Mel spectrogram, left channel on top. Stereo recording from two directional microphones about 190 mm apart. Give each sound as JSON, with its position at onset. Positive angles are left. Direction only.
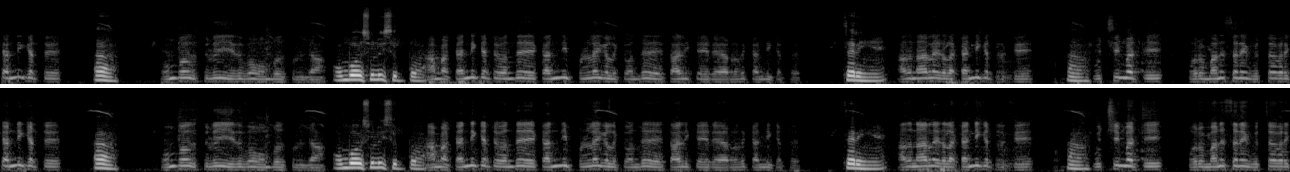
{"t": 0.0, "sound": "speech", "side_deg": -10}
{"t": 3.3, "sound": "speech", "side_deg": 15}
{"t": 4.3, "sound": "speech", "side_deg": -10}
{"t": 8.4, "sound": "speech", "side_deg": 15}
{"t": 8.9, "sound": "speech", "side_deg": -10}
